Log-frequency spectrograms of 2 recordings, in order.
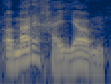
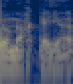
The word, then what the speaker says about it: Omar Khayyam: Faut-il prononcer à la persane ou à la française? Il vaut mieux dire à la persane. À la persane, c'est Omar Khayyam. En persan, on l'appelle Omar Khayyam.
